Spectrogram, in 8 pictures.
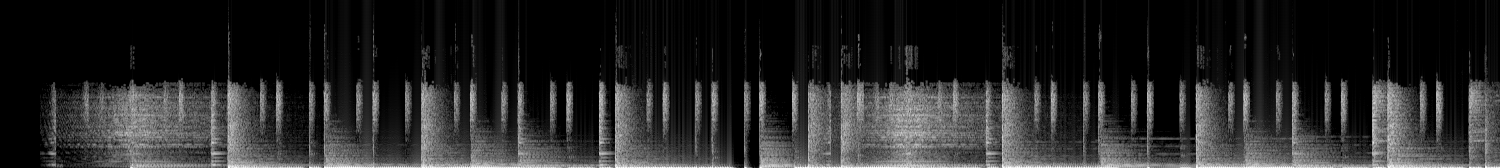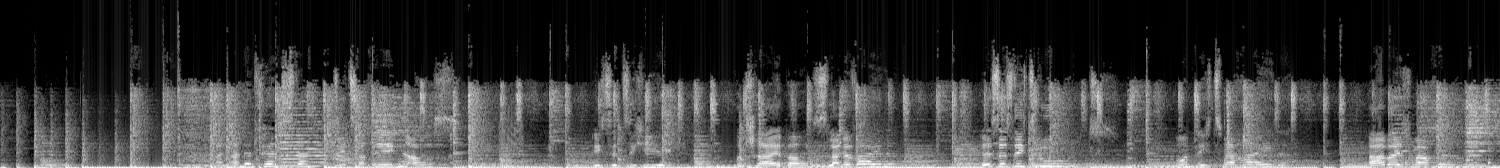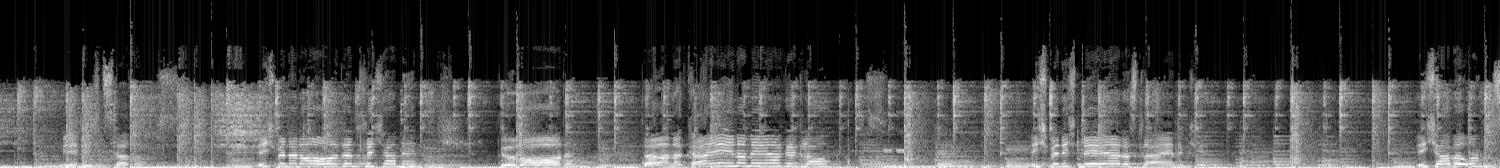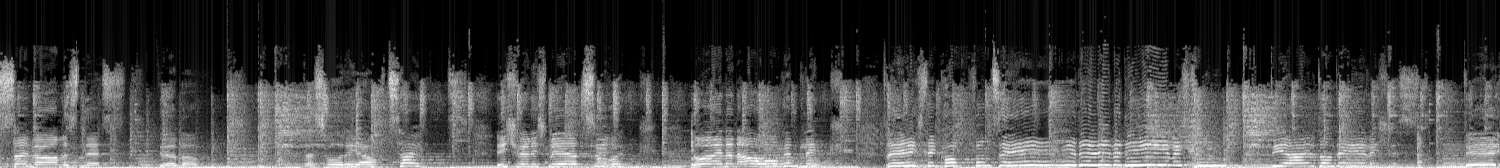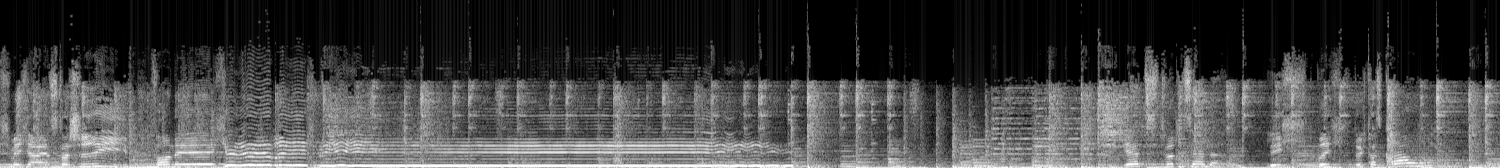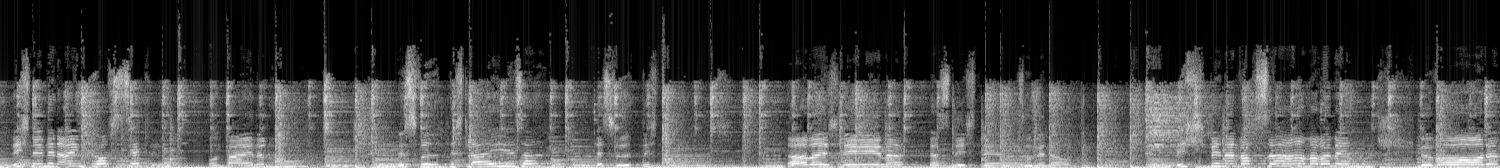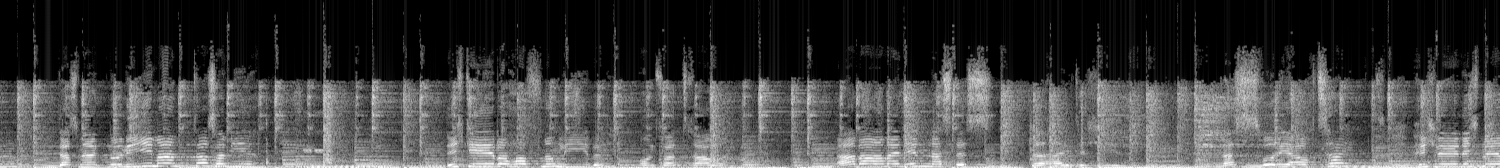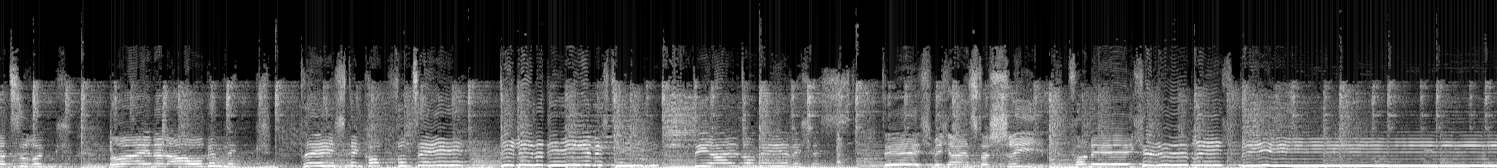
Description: Combo-Version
